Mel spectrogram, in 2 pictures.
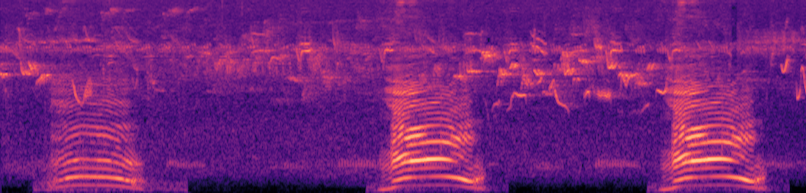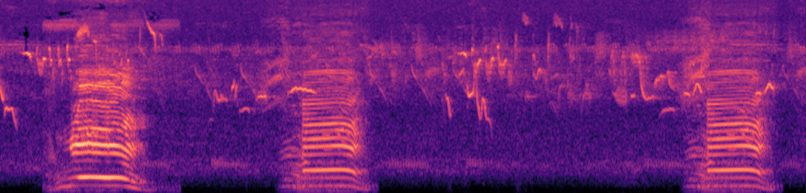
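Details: Several cows mooing in the afternoon on the way back from the fields to their pen; six drawn-out, bowed moos spaced a few seconds apart, with birds twittering and insects humming steadily behind.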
